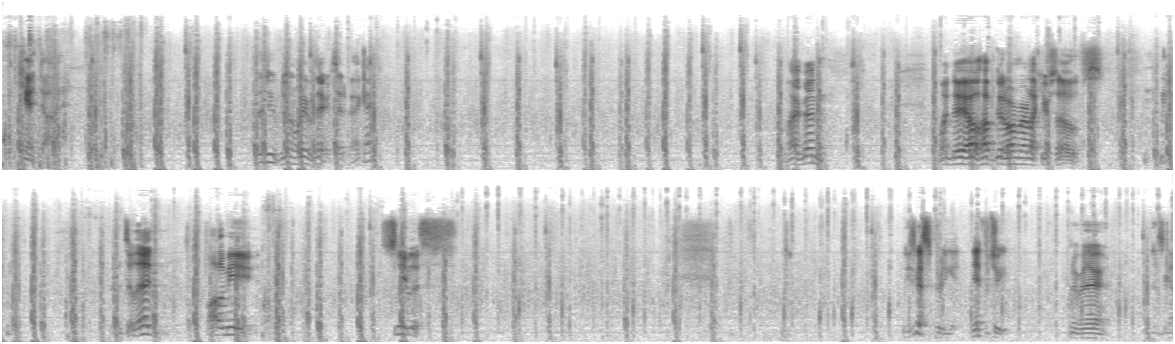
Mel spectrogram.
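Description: Horses' hooves thud rapidly on the ground.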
